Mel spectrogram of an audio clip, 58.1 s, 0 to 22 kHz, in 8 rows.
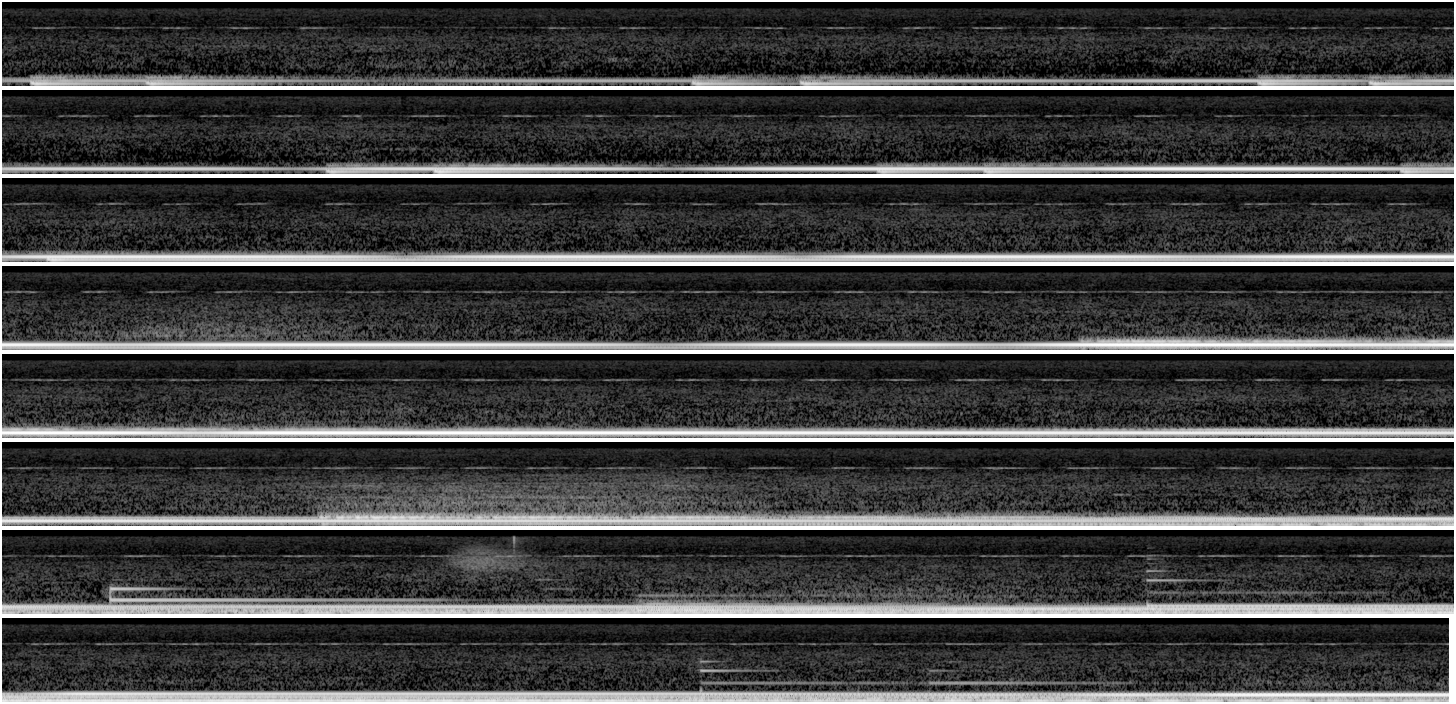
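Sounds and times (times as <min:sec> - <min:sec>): crystal singing bowls ringing: 0:00.0 - 0:58.0
low gong rumble: 0:37.8 - 0:58.0.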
